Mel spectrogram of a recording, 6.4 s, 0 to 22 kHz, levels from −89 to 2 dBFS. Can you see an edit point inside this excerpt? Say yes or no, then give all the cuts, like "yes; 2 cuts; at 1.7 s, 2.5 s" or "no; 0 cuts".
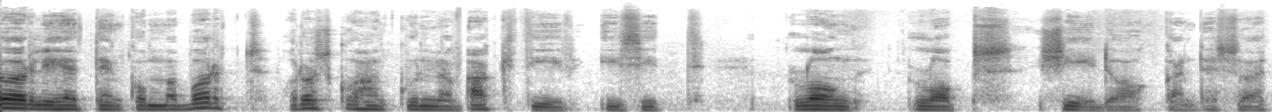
yes; 3 cuts; at 1.4 s, 2.3 s, 3.7 s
